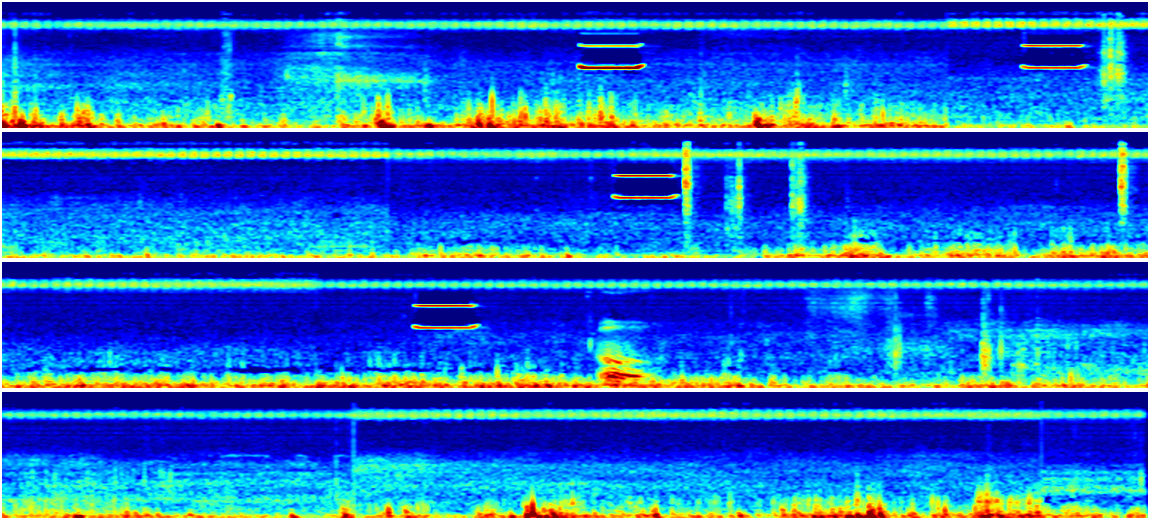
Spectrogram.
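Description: Gusty wind rumbling on the microphone as a thunderstorm approaches, over a steady high-pitched chorus of crickets. A short electronic beep sounds four times in the first twenty seconds.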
